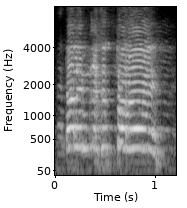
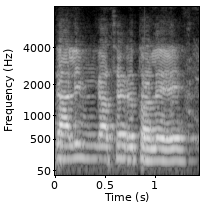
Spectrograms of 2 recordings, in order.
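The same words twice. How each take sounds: First: It is recited like a political speechmaker. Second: It is recited in a maulana's preaching style.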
